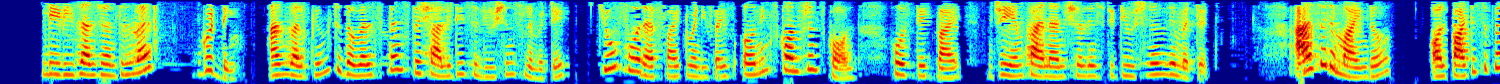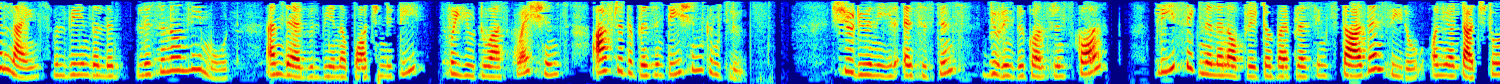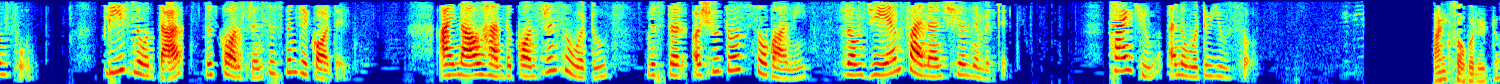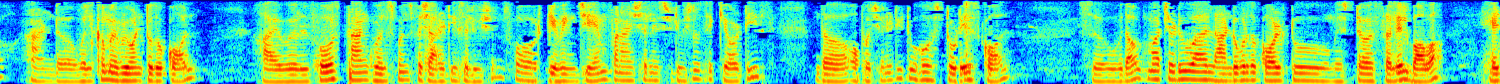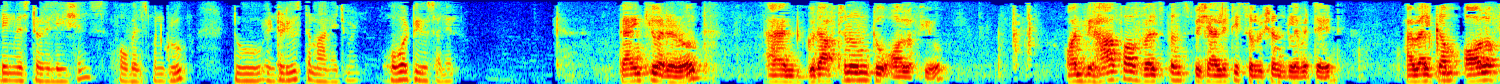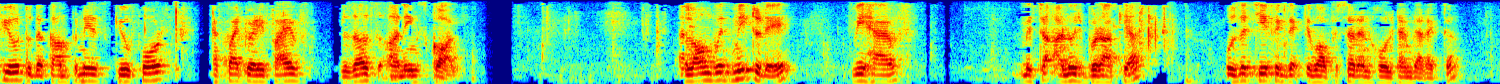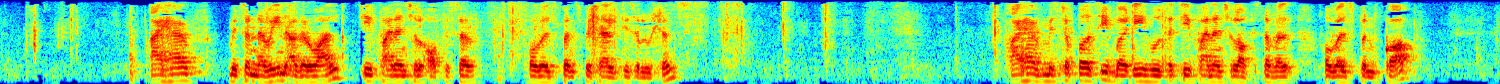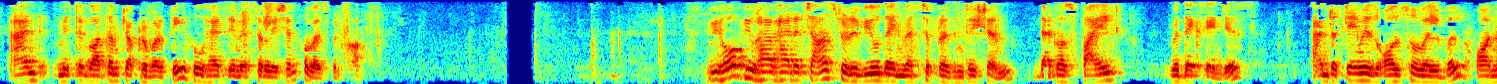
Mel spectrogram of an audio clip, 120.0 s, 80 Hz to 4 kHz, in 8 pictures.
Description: WSSL_Q4&FY25_EarningsCall_Recording.mp3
